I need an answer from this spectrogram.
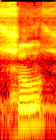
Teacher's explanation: صاد کو پر پڑھیں گے، حروف مستعلیہ میں سے بغیر کھینچے بغیر جھٹکا دیا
